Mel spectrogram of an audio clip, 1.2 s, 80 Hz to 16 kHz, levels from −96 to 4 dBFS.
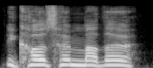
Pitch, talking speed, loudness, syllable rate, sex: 205 Hz, 155 wpm, -14 LUFS, 6.2 syllables/s, female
